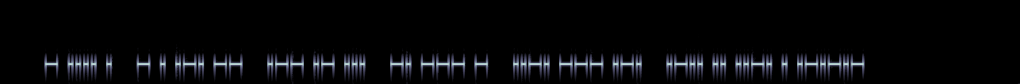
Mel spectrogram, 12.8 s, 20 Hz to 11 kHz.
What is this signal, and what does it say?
Morse code, heard as a keyed tone, about 25 wpm, 700 Hz. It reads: THE TERM WAS NOT FOR LIFE.
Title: Sentences from Top 1000 Words - Review Part 4 - 25wpm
